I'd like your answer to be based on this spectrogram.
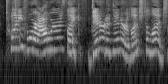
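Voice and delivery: high-pitched, marvelling retold reaction; acted amazement. Recalling news of the twenty-four fast, acted amazement.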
